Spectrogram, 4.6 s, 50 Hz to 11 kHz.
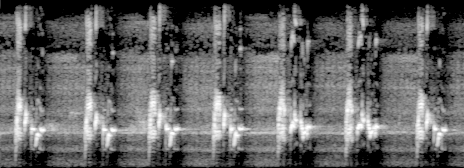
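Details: Sooty-headed bulbul song used as a lure to restart silent birds: seven evenly spaced phrases of bright chirps sliding downward, about one every 0.65 seconds, with a steady thin tone throughout.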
